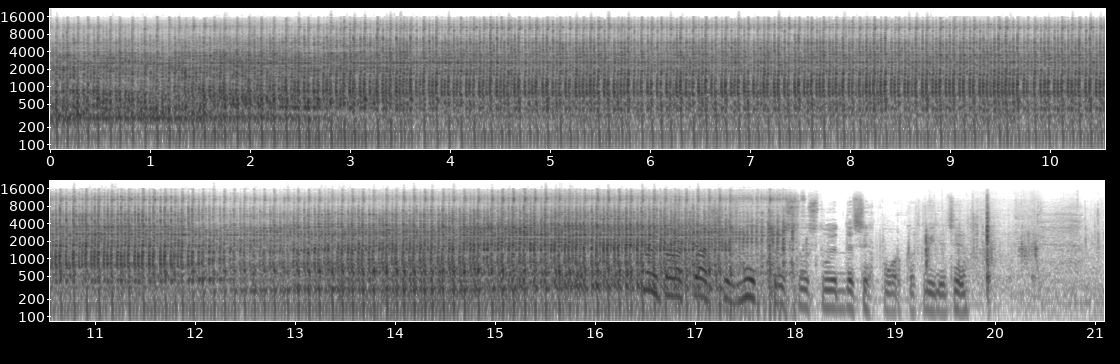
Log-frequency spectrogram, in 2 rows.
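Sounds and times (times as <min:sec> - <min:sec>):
rattling knock inside engine: 0:00.0 - 0:18.1
scooter engine running: 0:00.0 - 0:18.2.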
